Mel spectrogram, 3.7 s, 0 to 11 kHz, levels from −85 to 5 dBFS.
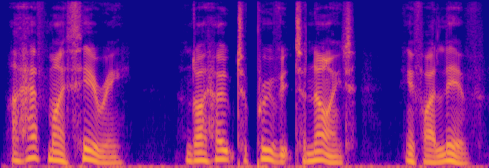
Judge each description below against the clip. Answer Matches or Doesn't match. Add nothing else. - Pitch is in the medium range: Matches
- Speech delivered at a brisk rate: Matches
